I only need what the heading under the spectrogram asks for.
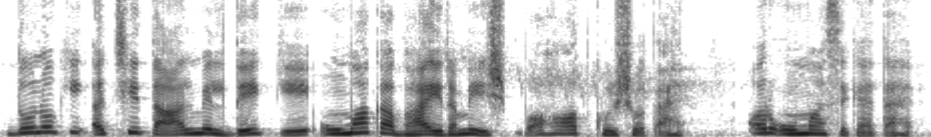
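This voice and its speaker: A woman's voice: mid-range voice, expressive, measured pace, no room sound. A woman giving scripted narration for a cartoon moral story, as its narrator.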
